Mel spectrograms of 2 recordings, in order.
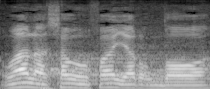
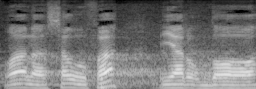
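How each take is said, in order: No difference in how they are said.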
